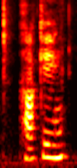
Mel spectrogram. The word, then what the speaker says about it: caulk: bondo you can use caulk i pronounce it cocking you can use that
